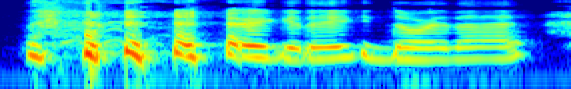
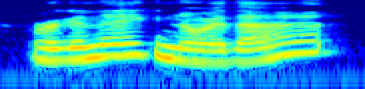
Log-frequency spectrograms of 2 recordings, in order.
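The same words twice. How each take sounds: First: Laughing. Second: Said in the usual way. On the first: Real, not acted. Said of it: "repeated, laughing". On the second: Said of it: "repeated line".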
